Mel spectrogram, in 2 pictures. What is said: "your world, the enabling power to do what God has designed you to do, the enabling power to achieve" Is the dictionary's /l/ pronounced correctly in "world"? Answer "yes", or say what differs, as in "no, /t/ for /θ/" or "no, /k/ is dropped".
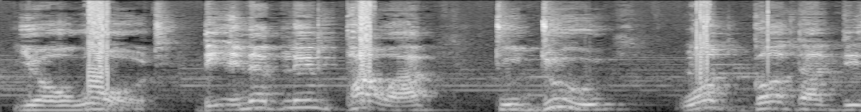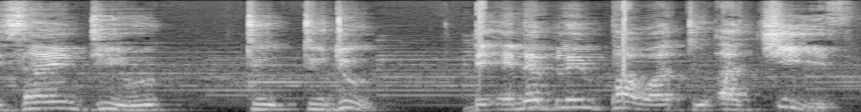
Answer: no, /l/ is dropped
